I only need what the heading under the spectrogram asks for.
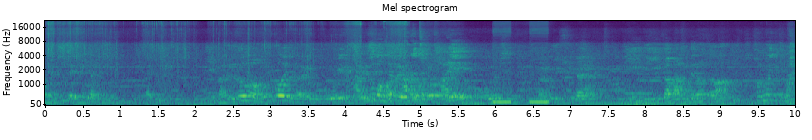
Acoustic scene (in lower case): restaurant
